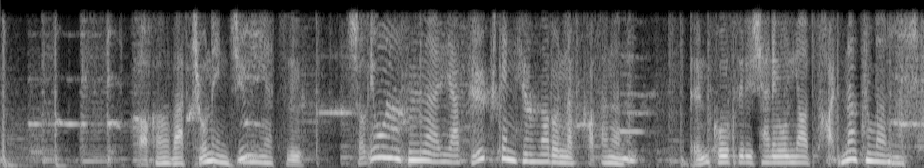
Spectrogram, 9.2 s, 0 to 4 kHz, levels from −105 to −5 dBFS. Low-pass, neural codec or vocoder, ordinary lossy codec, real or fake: 3.6 kHz; codec, 16 kHz, 0.5 kbps, X-Codec, HuBERT features, trained on balanced general audio; none; fake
